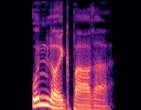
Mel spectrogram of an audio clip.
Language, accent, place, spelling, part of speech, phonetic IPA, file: German, Germany, Berlin, unleugbarer, adjective, [ˈʊnˌlɔɪ̯kbaːʁɐ], De-unleugbarer.ogg
- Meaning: 1. comparative degree of unleugbar 2. inflection of unleugbar: strong/mixed nominative masculine singular 3. inflection of unleugbar: strong genitive/dative feminine singular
